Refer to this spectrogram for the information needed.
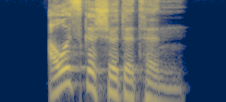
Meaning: inflection of ausgeschüttet: 1. strong genitive masculine/neuter singular 2. weak/mixed genitive/dative all-gender singular 3. strong/weak/mixed accusative masculine singular 4. strong dative plural
- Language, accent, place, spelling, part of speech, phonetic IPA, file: German, Germany, Berlin, ausgeschütteten, adjective, [ˈaʊ̯sɡəˌʃʏtətn̩], De-ausgeschütteten.ogg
